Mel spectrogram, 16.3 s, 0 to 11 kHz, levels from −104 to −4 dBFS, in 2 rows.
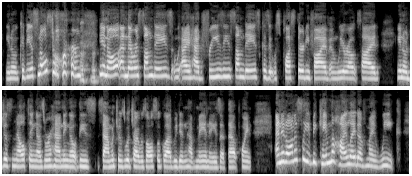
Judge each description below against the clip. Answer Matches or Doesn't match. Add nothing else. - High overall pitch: Matches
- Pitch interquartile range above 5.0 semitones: Matches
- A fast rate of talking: Matches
